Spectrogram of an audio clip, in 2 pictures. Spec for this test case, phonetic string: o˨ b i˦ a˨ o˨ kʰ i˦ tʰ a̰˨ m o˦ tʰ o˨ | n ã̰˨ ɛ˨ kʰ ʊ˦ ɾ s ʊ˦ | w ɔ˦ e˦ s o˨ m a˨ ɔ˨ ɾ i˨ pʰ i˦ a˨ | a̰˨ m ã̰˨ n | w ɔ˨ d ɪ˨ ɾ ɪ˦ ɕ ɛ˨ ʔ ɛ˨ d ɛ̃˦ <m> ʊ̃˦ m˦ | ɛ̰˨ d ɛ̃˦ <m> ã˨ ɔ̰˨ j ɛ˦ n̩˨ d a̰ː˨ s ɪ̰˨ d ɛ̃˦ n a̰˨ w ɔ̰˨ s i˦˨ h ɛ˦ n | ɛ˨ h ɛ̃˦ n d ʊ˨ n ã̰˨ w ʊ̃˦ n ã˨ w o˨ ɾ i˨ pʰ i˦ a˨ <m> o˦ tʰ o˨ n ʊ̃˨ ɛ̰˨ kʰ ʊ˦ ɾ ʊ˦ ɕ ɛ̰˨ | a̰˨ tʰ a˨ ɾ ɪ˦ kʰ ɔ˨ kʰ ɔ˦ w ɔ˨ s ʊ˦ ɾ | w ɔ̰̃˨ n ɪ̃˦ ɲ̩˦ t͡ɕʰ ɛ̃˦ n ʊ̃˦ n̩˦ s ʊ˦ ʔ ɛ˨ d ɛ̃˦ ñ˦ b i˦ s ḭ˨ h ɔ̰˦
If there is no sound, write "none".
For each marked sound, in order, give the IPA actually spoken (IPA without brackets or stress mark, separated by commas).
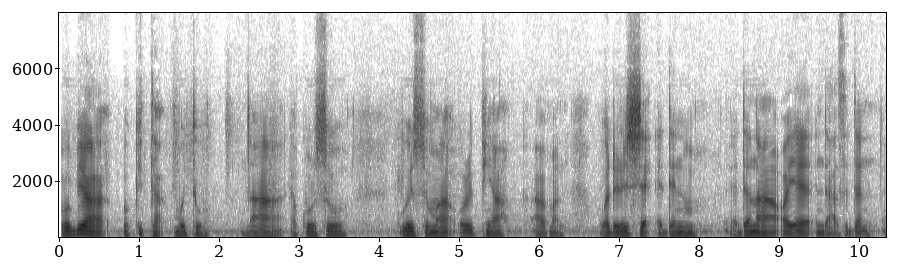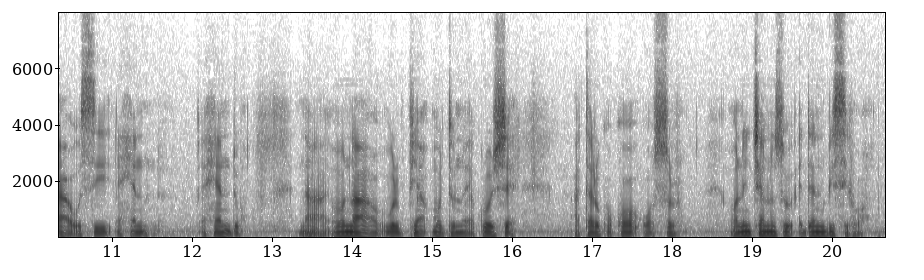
n, n, m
